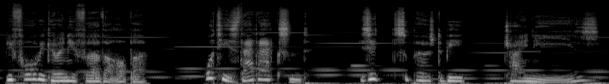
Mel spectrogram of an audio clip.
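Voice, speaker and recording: A man's voice: fairly high pitch, big pitch swings, normal speed, faint music behind. A man voicing a pompous, grandiose male starship captain in a comic audio drama.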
